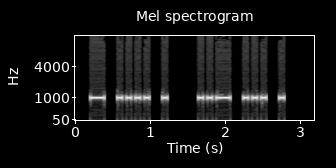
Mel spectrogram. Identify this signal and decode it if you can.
Morse code, heard as a keyed tone, about 20 wpm, 1000 Hz. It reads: THE USE
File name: qotdfiles / 20wpm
